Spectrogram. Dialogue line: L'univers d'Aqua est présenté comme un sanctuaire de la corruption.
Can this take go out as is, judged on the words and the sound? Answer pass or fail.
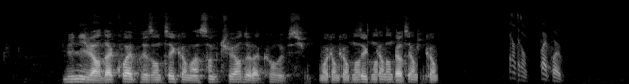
fail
